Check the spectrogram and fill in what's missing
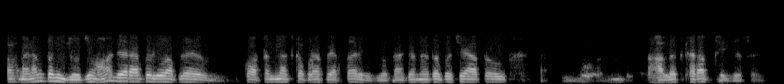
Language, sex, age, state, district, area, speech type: Gujarati, male, 30-45, Gujarat, Anand, urban, conversation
